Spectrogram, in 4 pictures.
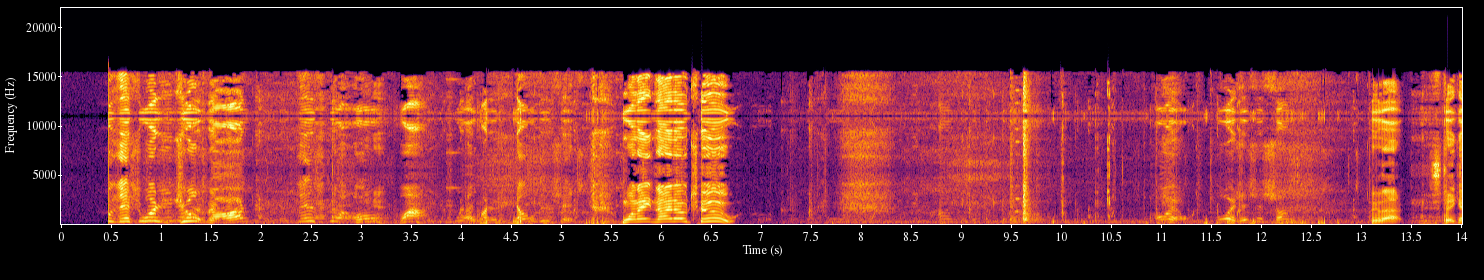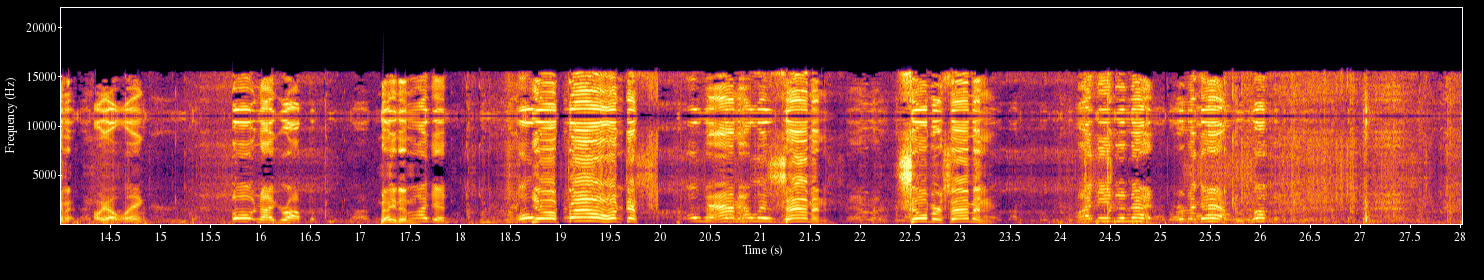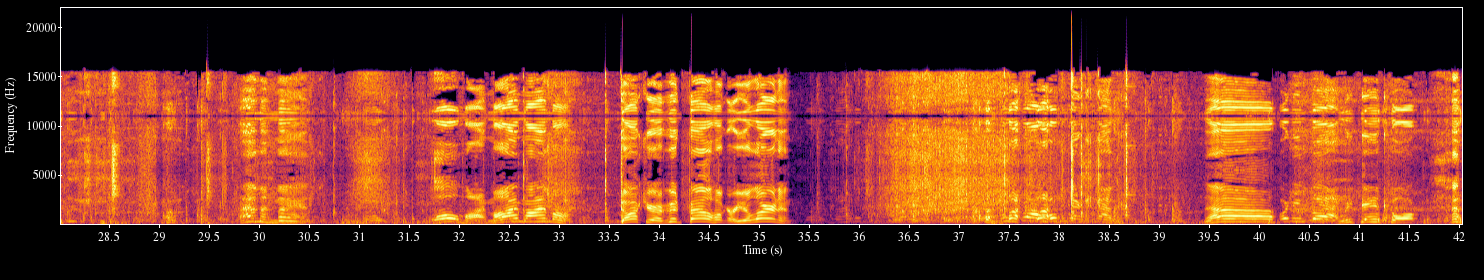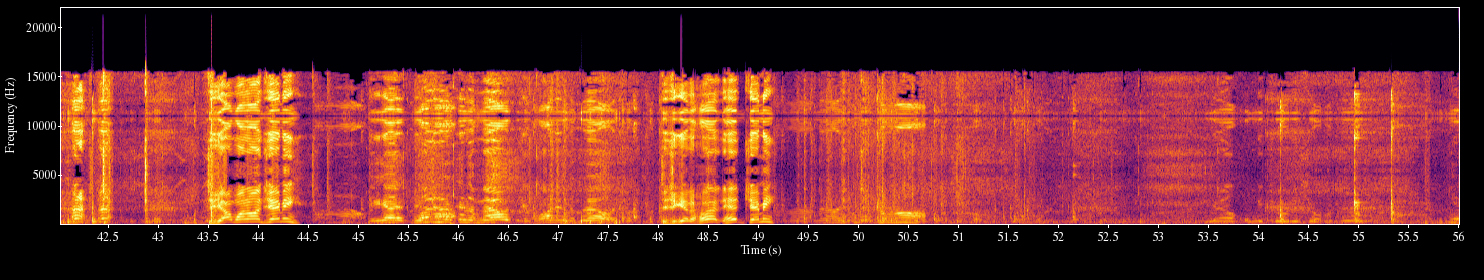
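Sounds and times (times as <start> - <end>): boat engine humming: 0.0 - 56.0
fish thrashing and splashing: 35.9 - 39.4.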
